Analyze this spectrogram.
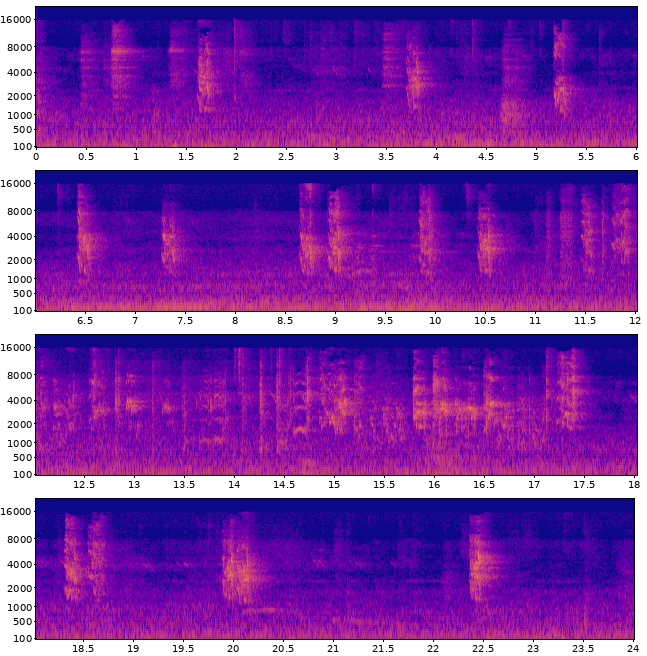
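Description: Pet budgerigars chirping and squawking in short, scattered calls, becoming a busy chatter about two-thirds of the way through.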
